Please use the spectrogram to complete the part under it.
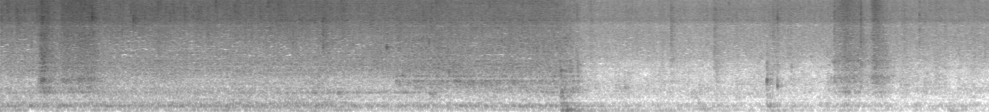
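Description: A metal ladle scoops and pours water in a pot.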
